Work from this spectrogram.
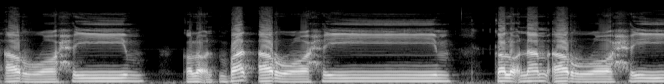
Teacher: boleh kita panjangkan hi-nya karena bertemu dengan huruf mad, boleh 2, boleh 4, boleh 6. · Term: mad arid lis sukun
